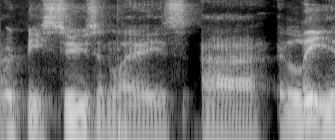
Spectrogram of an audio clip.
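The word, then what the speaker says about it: Ley: be Susan Le's uh Lee, isn't it? Just Ellie Y always want to pronounce it Lei. Everyone else says it's Lee.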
